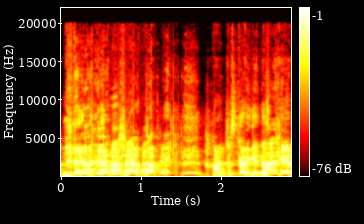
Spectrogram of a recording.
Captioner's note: laughs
